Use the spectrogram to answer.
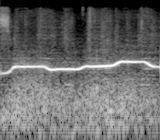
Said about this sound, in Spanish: una persona que sabe silbar. estamos acompañados. ¡Y lo logra!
